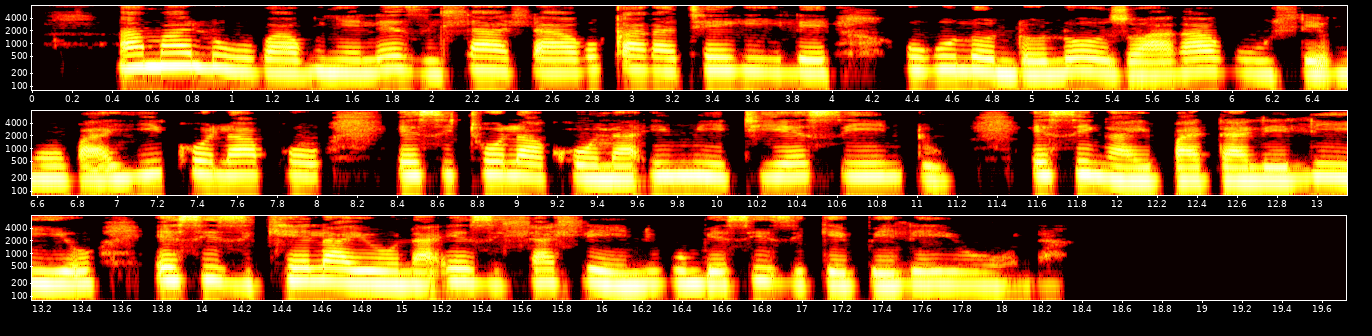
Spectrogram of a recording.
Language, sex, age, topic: North Ndebele, female, 50+, health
